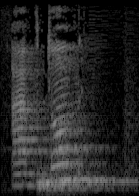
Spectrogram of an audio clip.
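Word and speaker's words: αὐτόν: Aptón, equinosen. Aptón es el que en español, en griego, la Y se pronuncia en esta palabra como si fuera F.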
